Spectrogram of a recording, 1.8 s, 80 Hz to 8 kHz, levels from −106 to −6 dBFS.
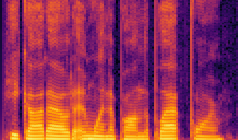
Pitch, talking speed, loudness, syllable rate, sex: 175 Hz, 270 wpm, -16 LUFS, 6.1 syllables/s, female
